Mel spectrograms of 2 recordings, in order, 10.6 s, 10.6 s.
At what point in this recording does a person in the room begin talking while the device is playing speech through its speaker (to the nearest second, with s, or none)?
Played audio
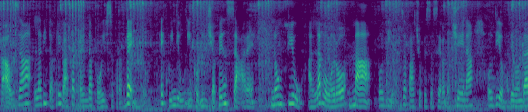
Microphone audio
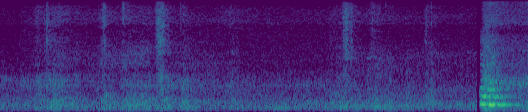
10 s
